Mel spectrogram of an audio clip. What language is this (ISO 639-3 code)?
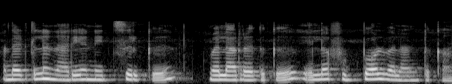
tam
